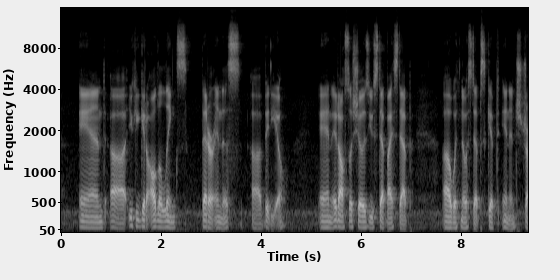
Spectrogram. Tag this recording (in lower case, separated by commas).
speech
